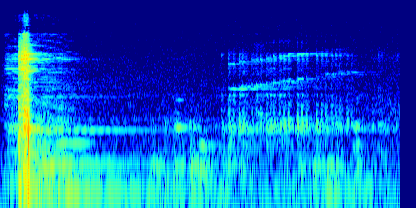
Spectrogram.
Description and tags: Inside a piano with contact mic, strum followed by a tinkling sound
